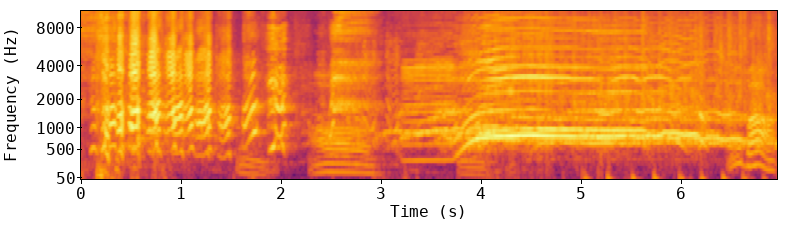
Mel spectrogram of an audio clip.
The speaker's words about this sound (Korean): 함성 소리가 2천 명의 함성 소리잖아. 대박.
